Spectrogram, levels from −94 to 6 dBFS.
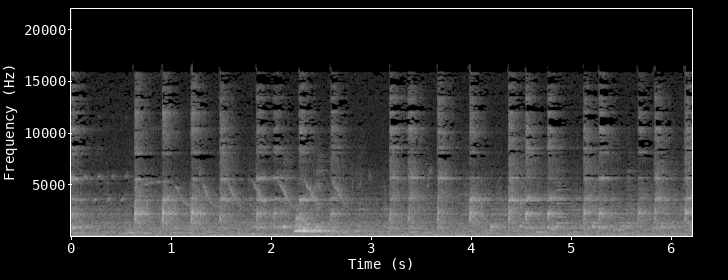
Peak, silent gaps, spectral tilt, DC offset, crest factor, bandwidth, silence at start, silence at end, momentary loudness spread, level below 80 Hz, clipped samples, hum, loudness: -8 dBFS; none; -3 dB/octave; under 0.1%; 20 dB; 16.5 kHz; 0 s; 0 s; 8 LU; -38 dBFS; under 0.1%; none; -28 LUFS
